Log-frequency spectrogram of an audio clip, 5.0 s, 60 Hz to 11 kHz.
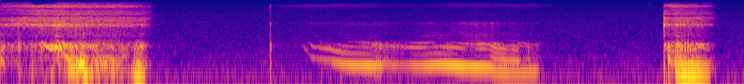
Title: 🐽 本日のイビキ / Snoring Sleep Sound 2025/03/25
